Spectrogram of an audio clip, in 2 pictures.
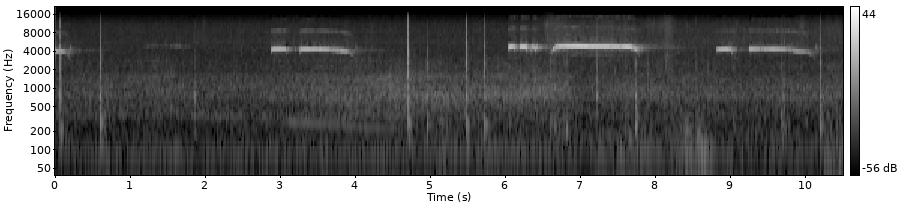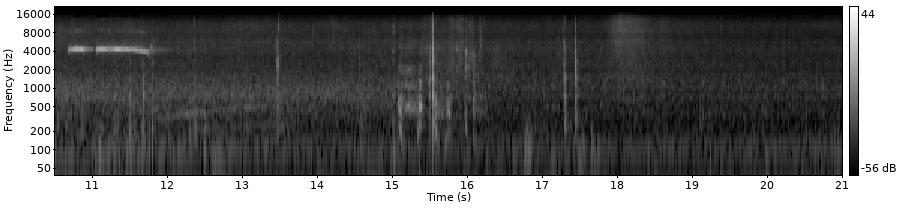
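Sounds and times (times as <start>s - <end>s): dog whistle blasts: 2.9s - 4.0s, 6.0s - 8.0s, 8.8s - 10.1s, 10.7s - 11.8s.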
